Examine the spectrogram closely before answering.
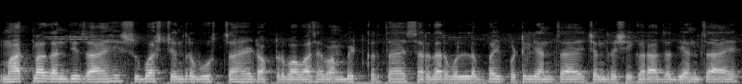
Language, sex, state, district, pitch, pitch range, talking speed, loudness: Marathi, male, Maharashtra, Gondia, 120 Hz, 120-125 Hz, 160 wpm, -18 LUFS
